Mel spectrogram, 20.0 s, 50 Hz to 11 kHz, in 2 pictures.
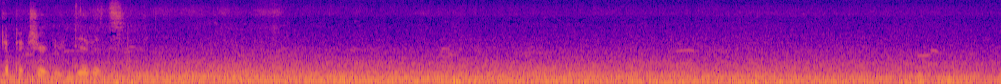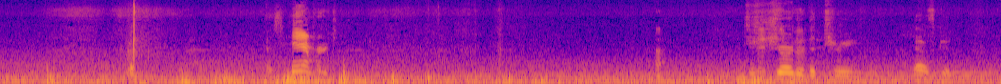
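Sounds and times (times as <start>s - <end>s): wind rumbling on microphone: 0.0s - 20.0s
golf club striking ball: 11.2s - 11.7s.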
